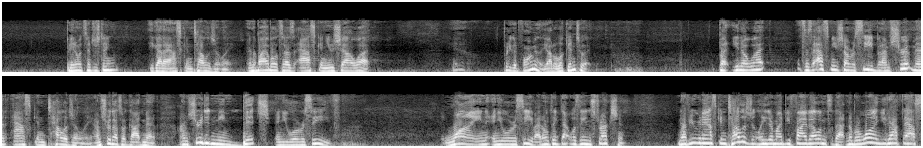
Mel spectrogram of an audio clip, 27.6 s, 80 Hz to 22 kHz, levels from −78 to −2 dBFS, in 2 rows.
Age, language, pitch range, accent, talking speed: 40-59, English, 140-195 Hz, American, 200 wpm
